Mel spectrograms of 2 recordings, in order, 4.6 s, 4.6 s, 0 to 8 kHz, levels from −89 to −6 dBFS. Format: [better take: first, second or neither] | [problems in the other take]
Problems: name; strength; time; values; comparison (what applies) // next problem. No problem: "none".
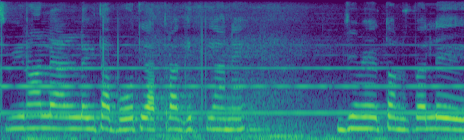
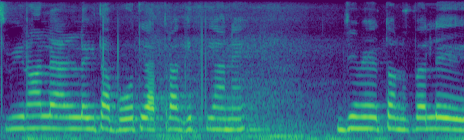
second | background sound (Wind instrument, woodwind instrument); 11 dB below the speech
